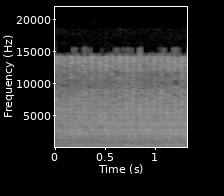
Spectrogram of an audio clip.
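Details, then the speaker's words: Onan twin-cylinder generator, started after a fuel supply, a 12 V supply and an oil level check, run to charge devices: steady, even low pulsing with no misses or knocks; healthy running, always fires up. "But yeah, all I had to do, this is a nice unit, always fires up."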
